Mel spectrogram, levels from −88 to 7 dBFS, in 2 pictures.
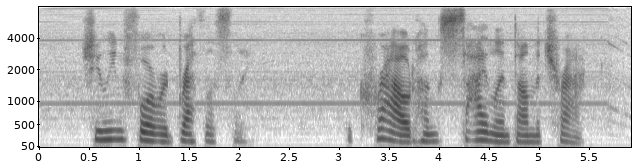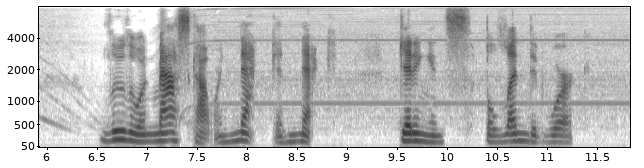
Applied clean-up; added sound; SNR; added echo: none; Engine / Drill; 18 dB; none.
